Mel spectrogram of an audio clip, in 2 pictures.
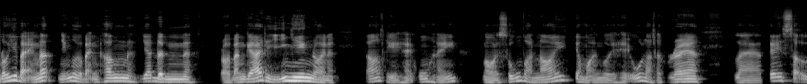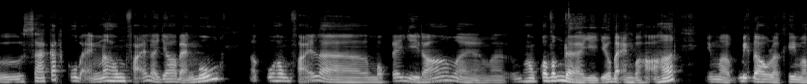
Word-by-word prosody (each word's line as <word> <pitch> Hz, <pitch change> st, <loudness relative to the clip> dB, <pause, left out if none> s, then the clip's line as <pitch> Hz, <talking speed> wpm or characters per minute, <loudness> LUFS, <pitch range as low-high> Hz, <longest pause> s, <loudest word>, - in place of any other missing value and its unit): đối 140 Hz, +5 st, +3 dB
với 200 Hz, -, +5 dB
bạn -, -, +1 dB
đó, 175 Hz, +2 st, +5 dB
những 120 Hz, +6 st, -2 dB
người 155 Hz, -5 st, +2 dB
bạn 125 Hz, -1 st, -3 dB
thân, 150 Hz, +3 st, +3 dB
gia 145 Hz, +4 st, -2 dB
đình 120 Hz, -3 st, +3 dB
nè, 115 Hz, -2 st, 0 dB, 0.3 s
rồi 105 Hz, -1 st, -3 dB
bạn 110 Hz, +4 st, 0 dB
gái 130 Hz, -, +5 dB
thì 150 Hz, -, +1 dB
dĩ 115 Hz, +5 st, +1 dB
nhiên 170 Hz, -2 st, +10 dB
rồi 110 Hz, -8 st, +1 dB
nè. 95 Hz, -, -5 dB, 0.3 s
Đó 135 Hz, +6 st, -4 dB
thì 100 Hz, -4 st, -6 dB
hãy 100 Hz, -2 st, -5 dB
cũng 130 Hz, +1 st, -5 dB
hãy 120 Hz, +5 st, -5 dB, 0.3 s
ngồi 100 Hz, -2 st, -3 dB
xuống 130 Hz, -, -2 dB
và 160 Hz, -, -4 dB
nói 125 Hz, -, -2 dB
cho -, -, -4 dB
mọi 100 Hz, -2 st, -5 dB
người 95 Hz, -2 st, -6 dB
hiểu 105 Hz, -, -4 dB
là 160 Hz, -, -3 dB
thực 105 Hz, -2 st, -11 dB
ra 125 Hz, +3 st, +2 dB, 0.3 s
là 95 Hz, -2 st, -5 dB
cái 165 Hz, +2 st, -1 dB
sự 120 Hz, -7 st, -4 dB
xa 150 Hz, +1 st, 0 dB
cách 215 Hz, +6 st, -3 dB
của 165 Hz, -, -3 dB
bạn 150 Hz, -4 st, -3 dB
nó 165 Hz, -, +3 dB
hông 165 Hz, -1 st, +3 dB
phải 170 Hz, +2 st, -4 dB
là 180 Hz, -, -2 dB
do 130 Hz, -1 st, -1 dB
bạn 105 Hz, +5 st, 0 dB
muốn, 185 Hz, -, +4 dB, 0.3 s
nó -, -, -10 dB
cũng 170 Hz, -, -4 dB
hông 165 Hz, -2 st, 0 dB
phải 175 Hz, -, -3 dB
là 110 Hz, -, -1 dB
một 105 Hz, +2 st, -6 dB
cái 165 Hz, +1 st, -2 dB
gì 140 Hz, -9 st, -1 dB
đó 145 Hz, -, -1 dB
mà 100 Hz, -8 st, -5 dB
mà 95 Hz, 0 st, -11 dB
cũng 130 Hz, +2 st, -11 dB
hông 145 Hz, 0 st, -1 dB
có 170 Hz, -, +6 dB
vấn 175 Hz, +2 st, +5 dB
đề 125 Hz, -, +5 dB
gì 100 Hz, 0 st, 0 dB
giữa -, -, +2 dB
bạn 105 Hz, -1 st, +1 dB
và 100 Hz, -, -2 dB
họ 95 Hz, -, -2 dB
hết, -, -, +4 dB, 0.3 s
nhưng 120 Hz, +1 st, -6 dB
mà 105 Hz, -4 st, -1 dB
biết 155 Hz, -1 st, +2 dB
đâu 120 Hz, -3 st, +4 dB
là 100 Hz, -, 0 dB
khi 120 Hz, +4 st, -2 dB
mà 110 Hz, -, 0 dB
125 Hz, 290 wpm, -21 LUFS, 105-160 Hz, 0.3 s, nhiên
